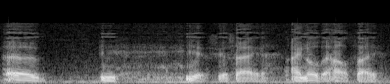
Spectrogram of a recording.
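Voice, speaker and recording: A man playing a guarded real estate agent in a radio drama, halting and grave. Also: extremely low pitch, warm tone, exaggerated voice. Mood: uneasy, grave. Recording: dull, hissy old radio recording.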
